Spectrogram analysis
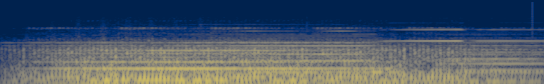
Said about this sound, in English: Let's hear some cat music.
